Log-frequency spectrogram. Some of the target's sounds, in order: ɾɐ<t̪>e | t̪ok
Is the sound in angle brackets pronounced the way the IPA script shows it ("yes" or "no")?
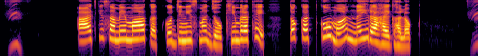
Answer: no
